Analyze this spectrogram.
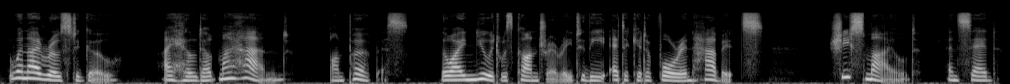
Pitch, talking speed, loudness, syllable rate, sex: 210 Hz, 165 wpm, -21 LUFS, 4.9 syllables/s, female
